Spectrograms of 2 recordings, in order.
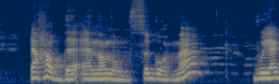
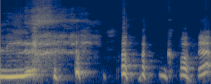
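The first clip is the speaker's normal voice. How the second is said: words stretched slow through laughter; giggling; laughing; 8 semitones higher, 4 dB louder, much slower than usual. Real, not acted. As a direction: laugh it out slowly. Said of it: "jeg begynner å le".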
